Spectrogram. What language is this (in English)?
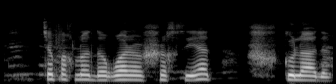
Pashto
